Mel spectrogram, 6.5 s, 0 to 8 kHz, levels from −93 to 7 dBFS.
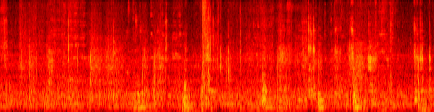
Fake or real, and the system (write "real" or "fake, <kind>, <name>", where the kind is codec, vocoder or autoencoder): fake, vocoder, Vocos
